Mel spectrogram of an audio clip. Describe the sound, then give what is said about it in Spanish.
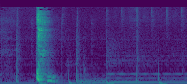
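A single loud cough bursts out near the start, followed by quieter throat sounds and soft sips of water, with no talking. “Voy a beber un poquito de agua, pero si no voy a toser.”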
